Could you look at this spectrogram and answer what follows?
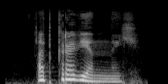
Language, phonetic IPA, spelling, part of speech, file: Russian, [ɐtkrɐˈvʲenːɨj], откровенный, adjective, Ru-откровенный.ogg
- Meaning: 1. sincere 2. frank, candid, straightforward 3. revealing (of clothing)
